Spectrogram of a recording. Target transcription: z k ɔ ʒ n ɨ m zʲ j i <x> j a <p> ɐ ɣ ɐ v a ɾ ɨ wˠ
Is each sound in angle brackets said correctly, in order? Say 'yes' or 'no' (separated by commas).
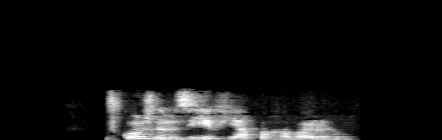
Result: yes, yes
